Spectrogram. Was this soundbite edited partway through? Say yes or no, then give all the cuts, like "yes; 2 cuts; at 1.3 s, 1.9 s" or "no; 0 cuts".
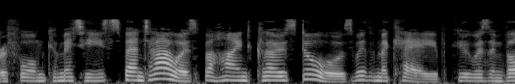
yes; 1 cut; at 3.8 s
